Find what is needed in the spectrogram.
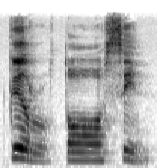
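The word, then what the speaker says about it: قِرْطَاسٍ: If the answer is yes, then we will read the letter ra heavy, as the example, qirtasin.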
